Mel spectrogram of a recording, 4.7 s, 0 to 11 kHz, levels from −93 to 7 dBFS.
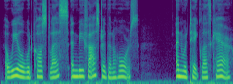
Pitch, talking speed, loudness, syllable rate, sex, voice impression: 190 Hz, 205 wpm, -16 LUFS, 4.8 syllables/s, female, feminine, slightly adult-like, clear, sincere, slightly friendly, slightly kind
